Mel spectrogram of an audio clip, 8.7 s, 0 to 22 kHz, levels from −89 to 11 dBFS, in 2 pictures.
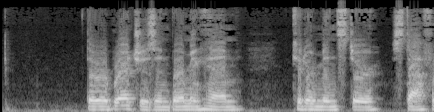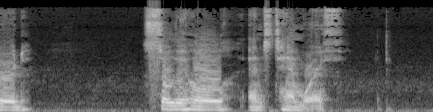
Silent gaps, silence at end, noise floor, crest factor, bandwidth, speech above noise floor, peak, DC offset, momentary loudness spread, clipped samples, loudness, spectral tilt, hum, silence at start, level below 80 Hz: none; 0.45 s; -41 dBFS; 10 dB; over 20 kHz; 34 dB; 0 dBFS; under 0.1%; 7 LU; 0.3%; -8 LUFS; -4.5 dB/octave; none; 0.05 s; -34 dBFS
